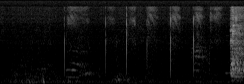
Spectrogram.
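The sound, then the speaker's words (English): Pen scribbling on paper makes many short, quick scratching strokes in an uneven rhythm, mostly faint, ending with a louder burst of scratching. “whenever I begin to write, I'm going to scribble because I don't pay much attention to it”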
